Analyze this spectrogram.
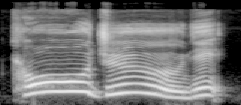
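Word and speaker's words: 今日中に: 자, 교주니 주라고 발음해야 되죠.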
